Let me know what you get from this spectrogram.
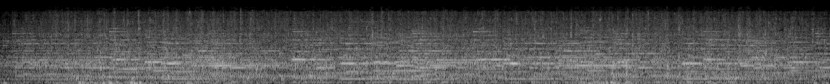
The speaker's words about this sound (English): Whilst out this weekend walking in my village of East Morling in Kent, I got to a point where I could hear the stream and the church bells ringing.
